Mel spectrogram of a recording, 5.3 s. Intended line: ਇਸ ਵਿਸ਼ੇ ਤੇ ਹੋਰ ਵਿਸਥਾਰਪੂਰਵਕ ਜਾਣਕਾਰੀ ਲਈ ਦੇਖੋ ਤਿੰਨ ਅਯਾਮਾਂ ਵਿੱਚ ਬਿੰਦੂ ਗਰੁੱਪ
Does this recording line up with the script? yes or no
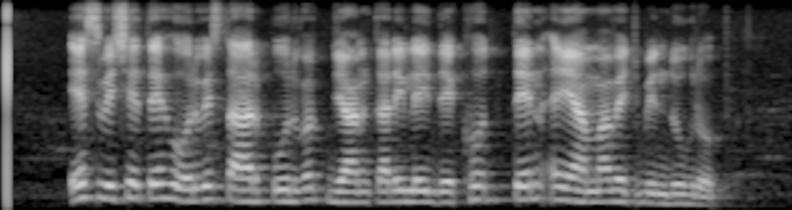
yes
